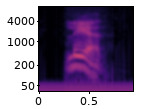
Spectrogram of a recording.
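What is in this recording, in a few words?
"lian", Chinese, fourth tone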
